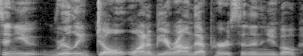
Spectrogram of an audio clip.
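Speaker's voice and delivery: ordinary delivery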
